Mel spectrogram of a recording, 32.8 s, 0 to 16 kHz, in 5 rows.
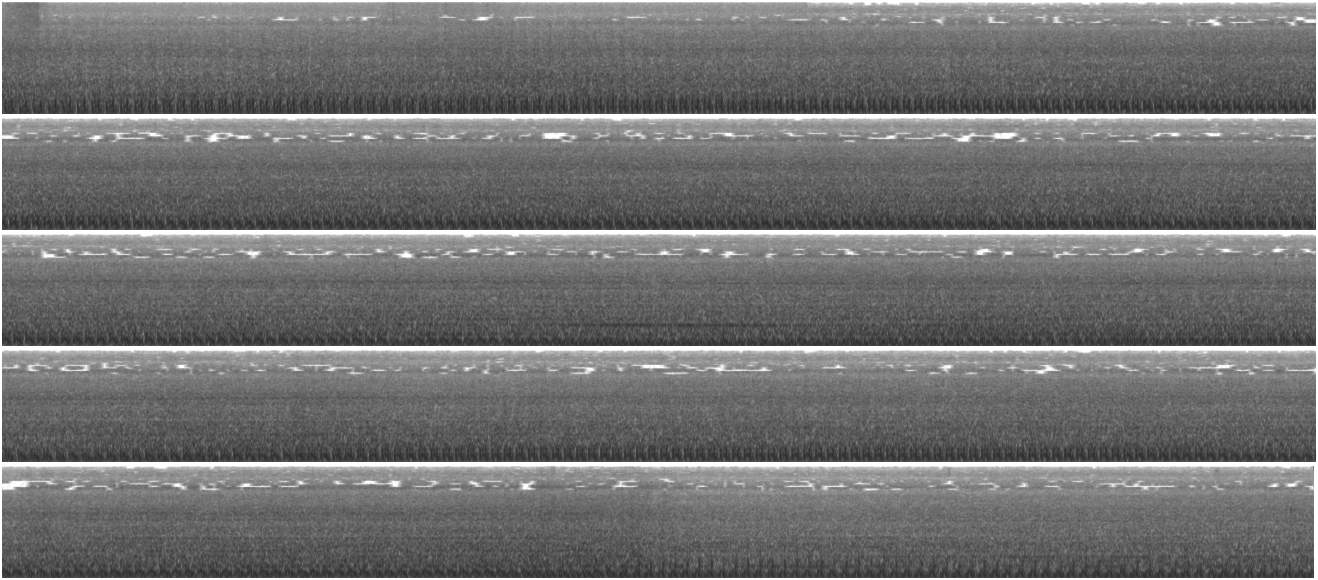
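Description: Kawasaki Vulcan Voyager VN1700's V-twin engine running steadily under way, heard from the rider's seat as a constant low drone mixed with road and wind noise. The engine note shifts about halfway through.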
